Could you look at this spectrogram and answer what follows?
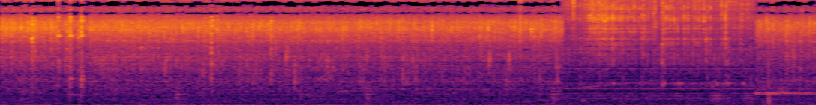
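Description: Beaten eggs sizzle steadily in a hot pan with onions, an even, close frying hiss with faint scraping, for chicken fried rice.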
